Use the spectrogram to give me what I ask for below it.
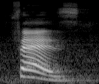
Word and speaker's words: phase: PHASE, इसको हम हैस नहीं बोलते, तो इसको हम क्या बोलते हैं, फैज, फोबिया, फिलोसॉफी। चलो, आपको समझ में आ गया। फ कहीं पे साइलेंट होता नहीं है, तो नॉर्मली फ का उच्चारण एफ का उच्चारण फ ही होता है।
